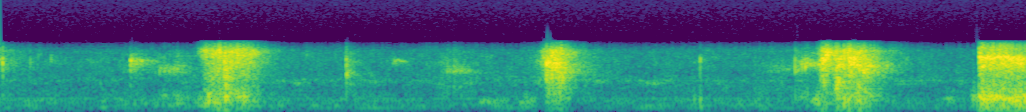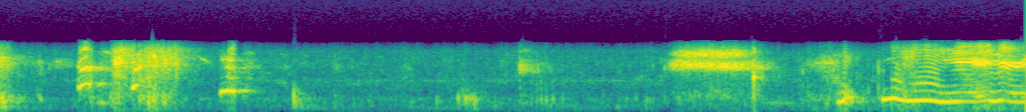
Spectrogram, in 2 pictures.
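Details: A bout of repeated sneezing: short, sharp nasal bursts in quick succession, with whining near the end.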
